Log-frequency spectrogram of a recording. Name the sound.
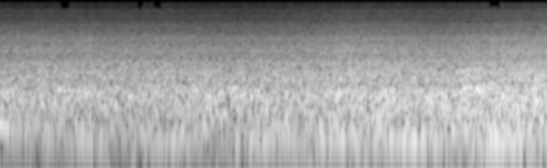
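rain falling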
